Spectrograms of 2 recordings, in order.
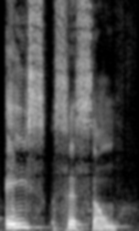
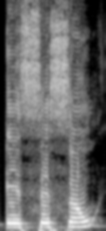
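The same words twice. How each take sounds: First: The 'xc' is said as two separate sounds. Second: The 'xc' is said as a single s sound. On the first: The speaker calls it wrong. "você não fala exceção. Só quem é do, do, do Carioca" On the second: The speaker calls it right. "só o C também"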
